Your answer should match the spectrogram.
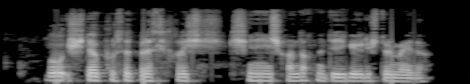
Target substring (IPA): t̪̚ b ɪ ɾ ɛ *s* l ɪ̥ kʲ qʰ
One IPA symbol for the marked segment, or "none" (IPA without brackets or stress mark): s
